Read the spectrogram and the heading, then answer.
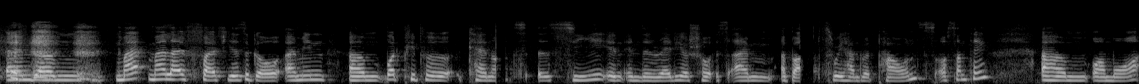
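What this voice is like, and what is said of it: German accent. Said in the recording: “you can hear by my accent that I'm German”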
